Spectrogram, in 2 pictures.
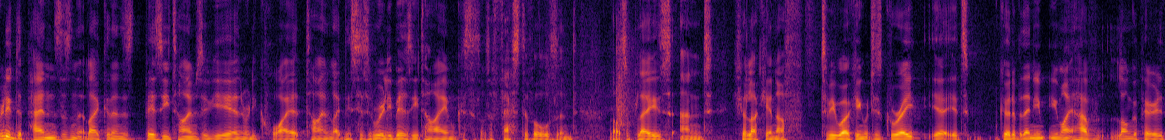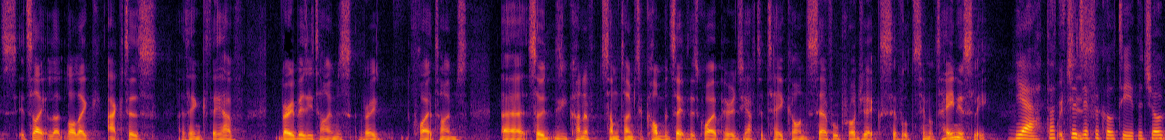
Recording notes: recorded in the Project Arts Centre as part of the 2015 Dublin Theatre Festival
